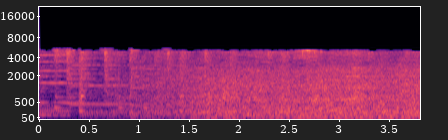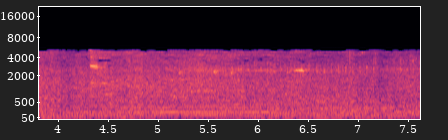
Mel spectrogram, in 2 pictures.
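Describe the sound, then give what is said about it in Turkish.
Street traffic on a city avenue beside a bus stop makes a broad, steady roar of passing vehicles that swells after about two seconds and then holds loud and unbroken. “Hadi şimdi caddeye çıkıp Emirgan otobüsüne binelim.”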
